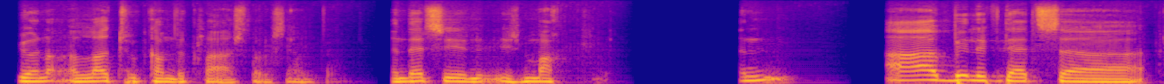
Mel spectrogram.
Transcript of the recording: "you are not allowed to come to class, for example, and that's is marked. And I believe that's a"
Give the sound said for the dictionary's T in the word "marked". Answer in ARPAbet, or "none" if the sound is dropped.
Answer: none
